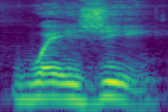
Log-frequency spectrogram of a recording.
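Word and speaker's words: 危机: In the Chinese language, the word crisis is pronounced Weiji, and I hope I'm not botching that.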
